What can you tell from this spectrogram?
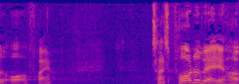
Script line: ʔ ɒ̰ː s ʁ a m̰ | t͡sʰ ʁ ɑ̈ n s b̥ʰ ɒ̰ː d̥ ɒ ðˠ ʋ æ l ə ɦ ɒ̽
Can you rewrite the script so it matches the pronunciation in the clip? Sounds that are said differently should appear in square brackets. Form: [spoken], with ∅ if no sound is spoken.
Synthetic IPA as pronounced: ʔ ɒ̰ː [f] ʁ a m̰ | t͡sʰ ʁ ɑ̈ n s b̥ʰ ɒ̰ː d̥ [u] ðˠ ʋ æ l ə ɦ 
